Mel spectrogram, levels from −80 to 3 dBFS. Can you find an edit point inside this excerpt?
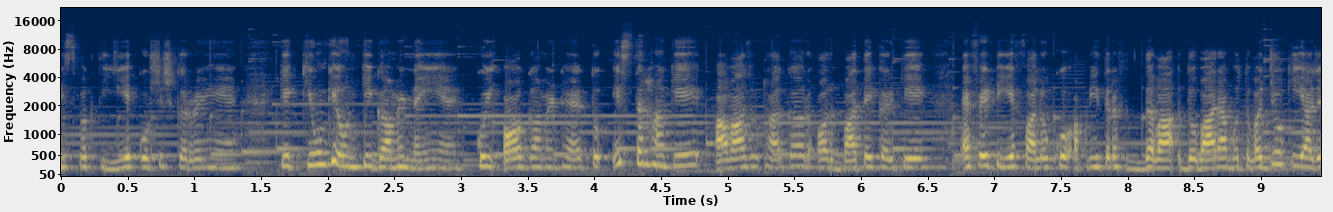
no; 0 cuts

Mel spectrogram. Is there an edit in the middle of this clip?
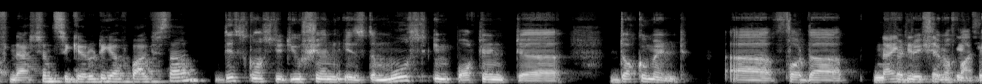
yes; 1 cut; at 2.0 s

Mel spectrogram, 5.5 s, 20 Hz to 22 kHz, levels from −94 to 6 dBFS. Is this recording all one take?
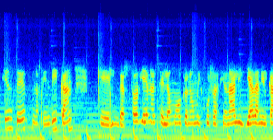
no; 1 cut; at 1.7 s

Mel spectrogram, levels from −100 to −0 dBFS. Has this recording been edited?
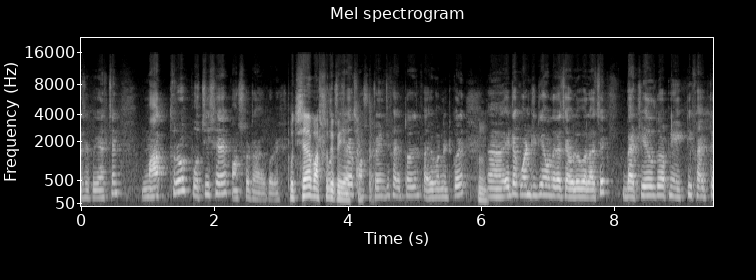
no; 0 cuts

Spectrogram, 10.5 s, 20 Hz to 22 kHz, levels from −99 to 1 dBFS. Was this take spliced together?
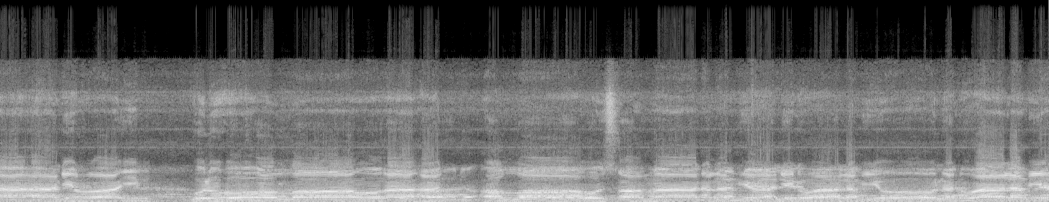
no; 0 cuts

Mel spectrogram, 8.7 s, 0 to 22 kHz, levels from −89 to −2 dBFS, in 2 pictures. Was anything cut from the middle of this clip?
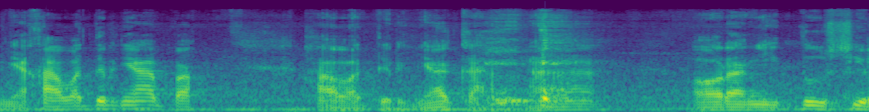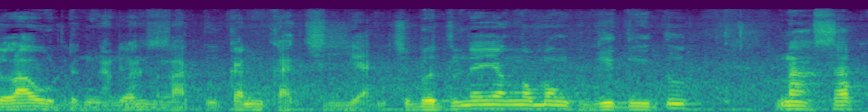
yes; 1 cut; at 4.9 s

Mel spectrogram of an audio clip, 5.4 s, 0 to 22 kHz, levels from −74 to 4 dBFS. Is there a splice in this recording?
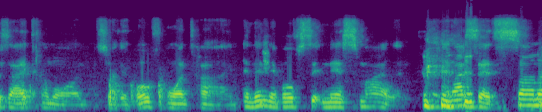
yes; 2 cuts; at 0.9 s, 2.3 s

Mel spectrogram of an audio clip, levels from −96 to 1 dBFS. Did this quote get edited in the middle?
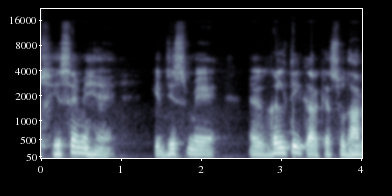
no; 0 cuts

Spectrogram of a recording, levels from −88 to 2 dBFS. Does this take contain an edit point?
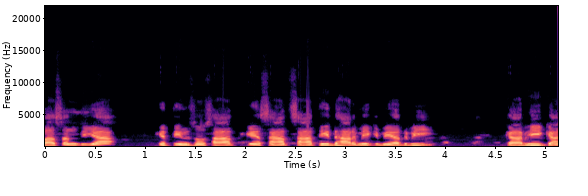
no; 0 cuts

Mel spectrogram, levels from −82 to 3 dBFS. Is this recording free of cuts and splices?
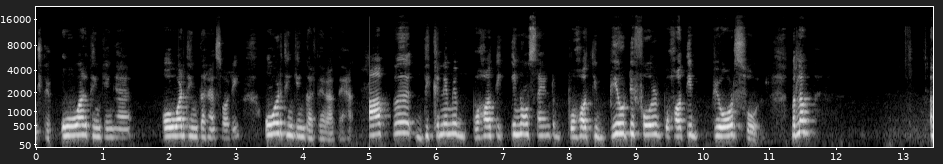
no; 1 cut; at 5.0 s

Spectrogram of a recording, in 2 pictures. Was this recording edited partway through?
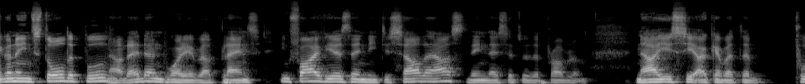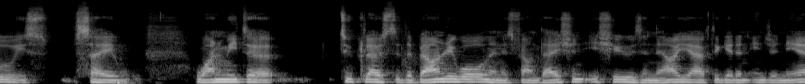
yes; 1 cut; at 1.1 s

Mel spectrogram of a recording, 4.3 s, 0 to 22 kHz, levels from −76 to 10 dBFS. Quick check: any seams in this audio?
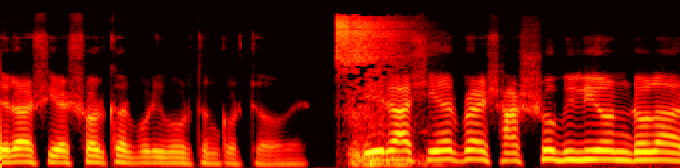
yes; 1 cut; at 2.1 s

